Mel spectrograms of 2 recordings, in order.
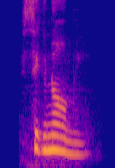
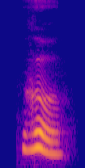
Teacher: it's like a very soft continuous and loosely held G almost as if you're gargling but don't make it sound too throaty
